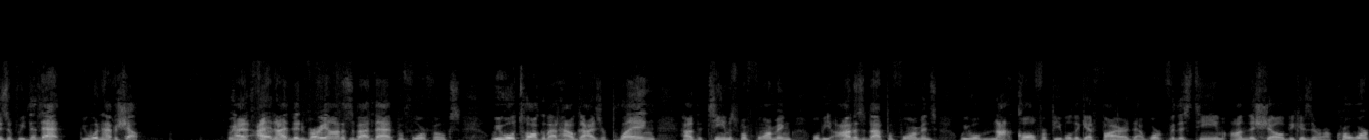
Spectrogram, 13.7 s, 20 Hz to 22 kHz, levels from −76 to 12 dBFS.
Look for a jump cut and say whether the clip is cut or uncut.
uncut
